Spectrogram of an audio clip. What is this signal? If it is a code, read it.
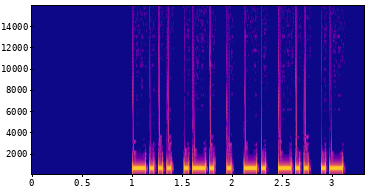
Morse code, heard as a keyed tone, about 27 wpm, 700 Hz. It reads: BRENDA
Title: USA Common Names - 28wpm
